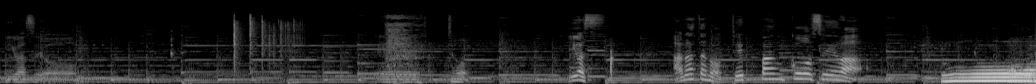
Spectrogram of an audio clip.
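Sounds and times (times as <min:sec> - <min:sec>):
speech: 0:00.2 - 0:01.0, 0:03.8 - 0:04.9, 0:05.7 - 0:08.7, 0:09.4 - 0:10.3
physical die clattering and rattling: 0:02.4 - 0:03.1.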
